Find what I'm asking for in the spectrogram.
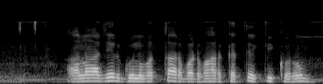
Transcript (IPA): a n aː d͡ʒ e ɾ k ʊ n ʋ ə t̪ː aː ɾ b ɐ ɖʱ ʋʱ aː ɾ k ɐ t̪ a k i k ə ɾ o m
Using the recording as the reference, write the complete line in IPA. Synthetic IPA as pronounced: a n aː d͡ʒ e ɾ ɡ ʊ n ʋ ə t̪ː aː ɾ b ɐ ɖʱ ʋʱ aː ɾ k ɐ t̪ e k i k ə ɾ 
